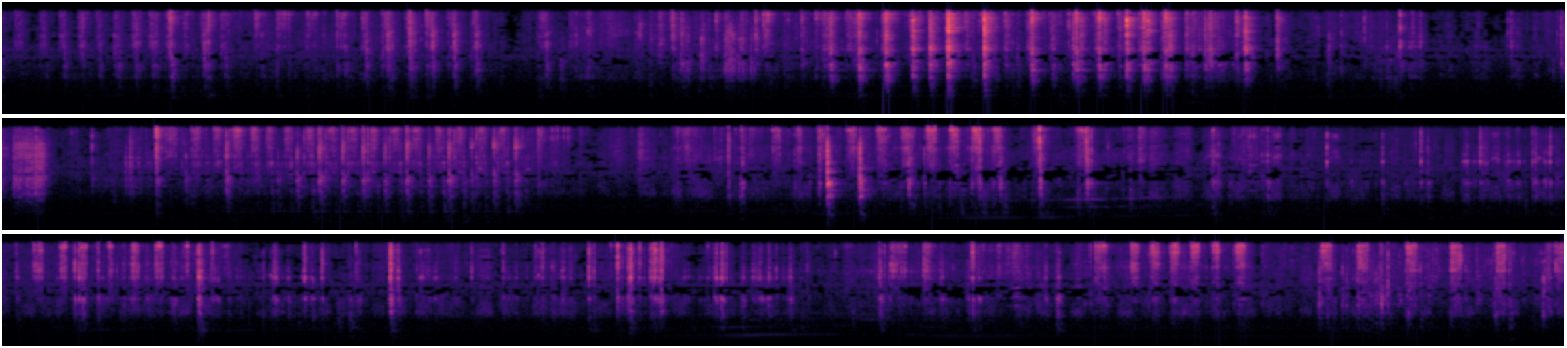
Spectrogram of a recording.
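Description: Rapid clicking and rattling of hand tools in bursts, thickest in the first half, with a few faint short squeaks later on.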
